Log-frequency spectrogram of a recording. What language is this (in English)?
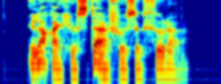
Kabyle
